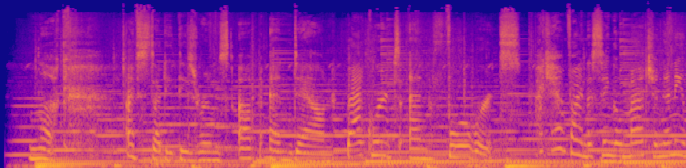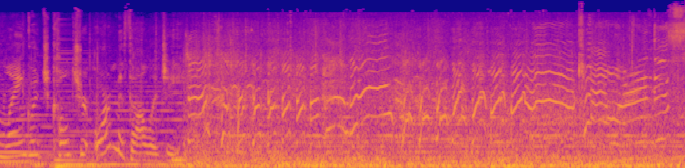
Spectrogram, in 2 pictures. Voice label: Character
